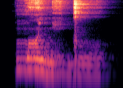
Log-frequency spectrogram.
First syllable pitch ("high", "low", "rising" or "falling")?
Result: high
